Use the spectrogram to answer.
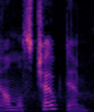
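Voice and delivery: plain reading voice

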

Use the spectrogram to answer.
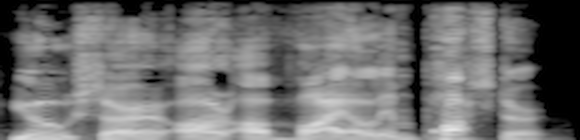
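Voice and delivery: indignant and emphatic; harsh, indignant. A narrator's reading. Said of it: "a voice that sounded harsh and indignant".

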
